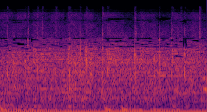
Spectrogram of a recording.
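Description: Audience applauding, with music playing underneath.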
